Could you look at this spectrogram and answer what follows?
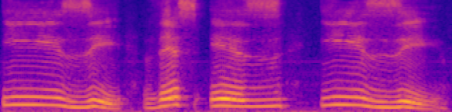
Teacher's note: Again, the S is like a voiced Z.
